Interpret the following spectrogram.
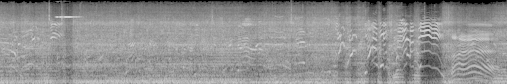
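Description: A parade float's vehicle engine rumbling steadily as it passes, with people's voices over it; high, wavering voices, like excited children calling out, grow loudest near the end.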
